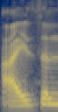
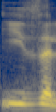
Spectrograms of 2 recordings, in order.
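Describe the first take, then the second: First: The name begins with an 'eye' sound. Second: The name begins with an 'ee' sound. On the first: The speaker calls it wrong. "ये नाम आइज़ल नहीं" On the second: The speaker calls it right. "बल्कि ईज़ल है"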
